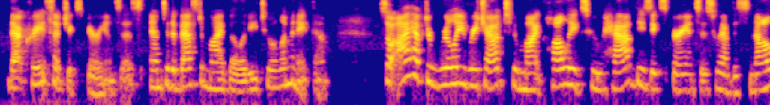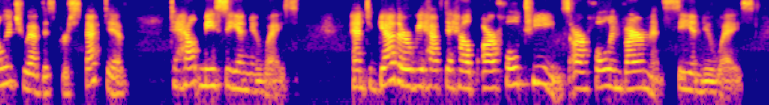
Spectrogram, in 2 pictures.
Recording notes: In this virtual panel discussion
